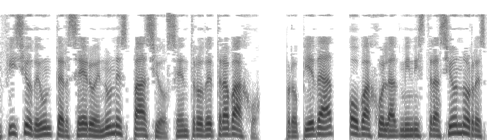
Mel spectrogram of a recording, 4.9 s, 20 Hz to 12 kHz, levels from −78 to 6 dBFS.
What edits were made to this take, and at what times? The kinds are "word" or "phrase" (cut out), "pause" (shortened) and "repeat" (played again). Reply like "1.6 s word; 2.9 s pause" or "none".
3.4 s pause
